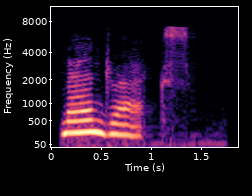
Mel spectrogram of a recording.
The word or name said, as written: mandrax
